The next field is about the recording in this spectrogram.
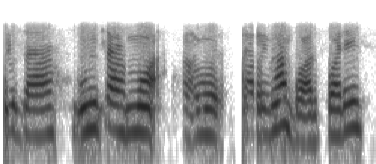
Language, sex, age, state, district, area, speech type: Nepali, female, 30-45, West Bengal, Kalimpong, rural, conversation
